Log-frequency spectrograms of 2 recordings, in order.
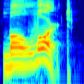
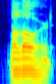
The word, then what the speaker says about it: Malort: I had never heard of Malort. I I told Parker during the break it sounds like a medieval woman saying Malort. Malort.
